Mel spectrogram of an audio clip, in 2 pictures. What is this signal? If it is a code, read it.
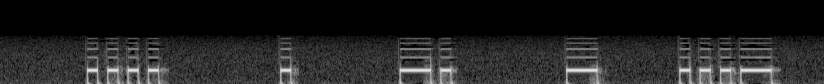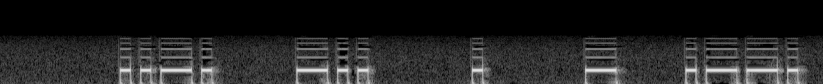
Morse code, heard as a keyed tone, about 12 wpm, spaced as for 6 wpm, 660 Hz. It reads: HENTV FDETP
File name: cw / EKTPV+BFHNW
